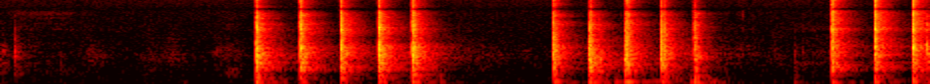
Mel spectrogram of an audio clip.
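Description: A car alternator's metal housing being struck with a hammer to knock it apart, in quick runs of about five sharp taps at roughly four a second with short pauses between. A new run of taps starts near the end.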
